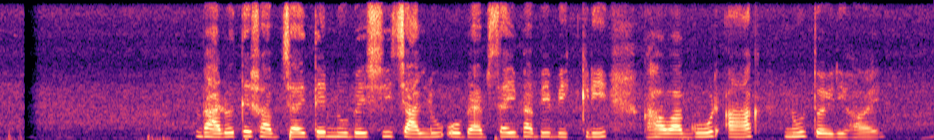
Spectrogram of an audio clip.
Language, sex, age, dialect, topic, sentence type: Bengali, female, 18-24, Western, agriculture, statement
